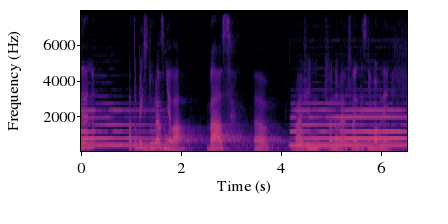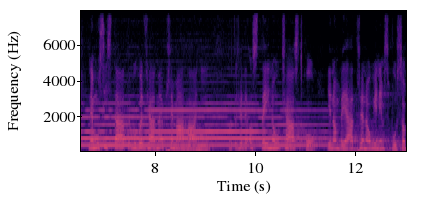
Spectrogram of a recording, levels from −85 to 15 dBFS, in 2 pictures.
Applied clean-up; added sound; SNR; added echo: none; Wind instrument, woodwind instrument; 0 dB; none.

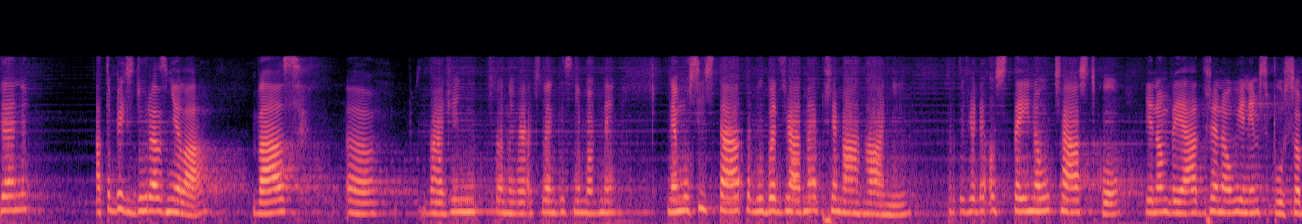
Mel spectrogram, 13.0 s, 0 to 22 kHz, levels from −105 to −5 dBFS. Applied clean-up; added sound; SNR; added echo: neural separator model SepFormer DNS4.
